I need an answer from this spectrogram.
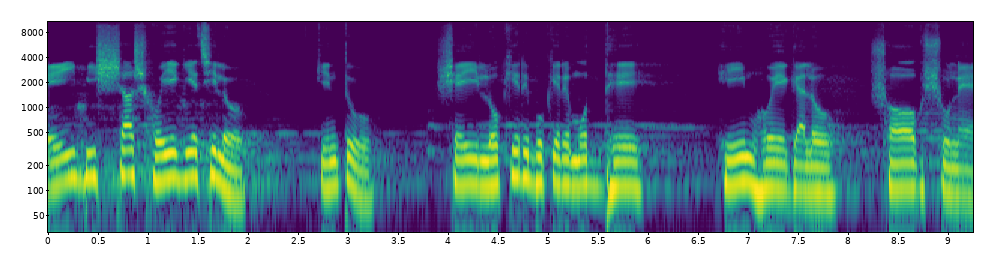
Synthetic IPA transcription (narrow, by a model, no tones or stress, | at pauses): ejbiʃːaʃhojeɡijet͡ɕʰilo | kint̪u | ʃejlokeɾbukeɾmod̪ʱːe | himɦoeɡɛloʃɔbʃune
